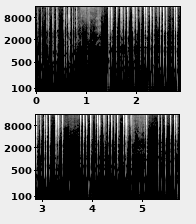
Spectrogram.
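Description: Long nails tap rapidly on a white plastic body lotion bottle that appears full, striking both the plastic and its label. The result is a quick, uneven run of dry, bright clicks with almost no ring, separated by soft rustling pauses at a quiet level.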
